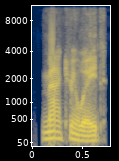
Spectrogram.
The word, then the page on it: makeweight: American English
